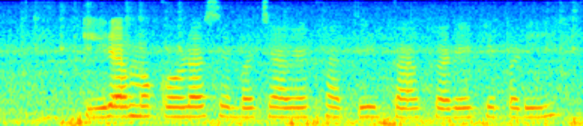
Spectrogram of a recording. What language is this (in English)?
Bhojpuri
